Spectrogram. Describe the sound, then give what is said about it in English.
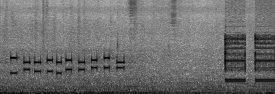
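A telephone number is dialed on touch-tone keys: about ten quick beeps of varying pitch in a steady run over a low hum. After a short gap come two bursts of a brighter ringing tone. “I dialed the number.”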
